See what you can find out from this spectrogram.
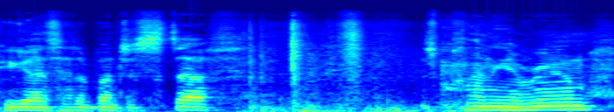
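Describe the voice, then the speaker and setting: Over noticeable background noise, a man speaks at a fairly slow pace with a fairly low pitch. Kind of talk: casual vlog chat. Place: boat. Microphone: phone near.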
